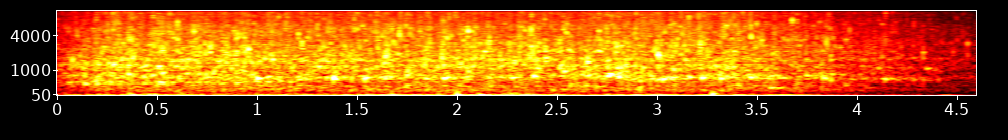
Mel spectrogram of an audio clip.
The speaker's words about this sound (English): So after it's been filleted, yeah, he's kind of washing them down.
